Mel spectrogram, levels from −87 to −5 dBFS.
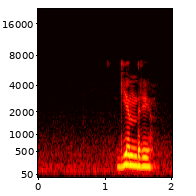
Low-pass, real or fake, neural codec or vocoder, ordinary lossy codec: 7.2 kHz; real; none; none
